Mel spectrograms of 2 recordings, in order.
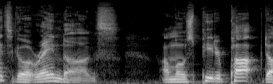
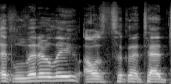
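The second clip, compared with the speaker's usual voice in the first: usual speaking voice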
